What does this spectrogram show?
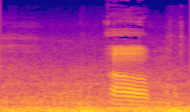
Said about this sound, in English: I should say I am in my car driving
